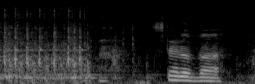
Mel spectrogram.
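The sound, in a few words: quilting machine stitching fabric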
